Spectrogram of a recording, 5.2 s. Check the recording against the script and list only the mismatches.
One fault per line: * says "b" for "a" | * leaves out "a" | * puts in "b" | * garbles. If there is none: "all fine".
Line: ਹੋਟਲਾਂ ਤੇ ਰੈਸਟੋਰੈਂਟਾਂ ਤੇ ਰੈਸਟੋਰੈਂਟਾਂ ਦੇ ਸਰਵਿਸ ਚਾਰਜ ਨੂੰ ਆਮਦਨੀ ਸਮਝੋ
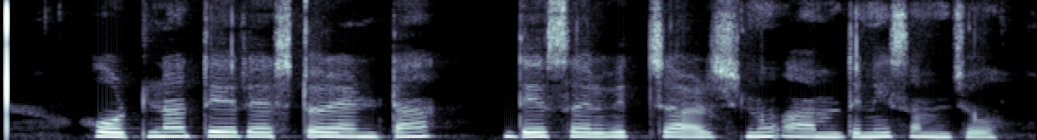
* leaves out "ਤੇ ਰੈਸਟੋਰੈਂਟਾਂ"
